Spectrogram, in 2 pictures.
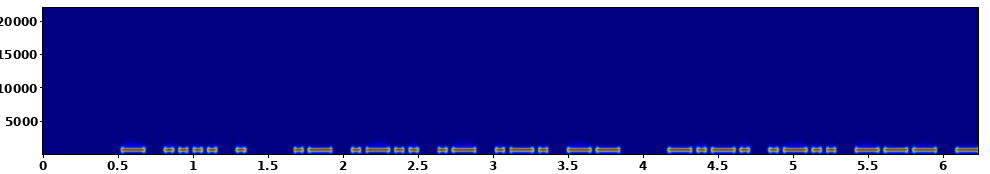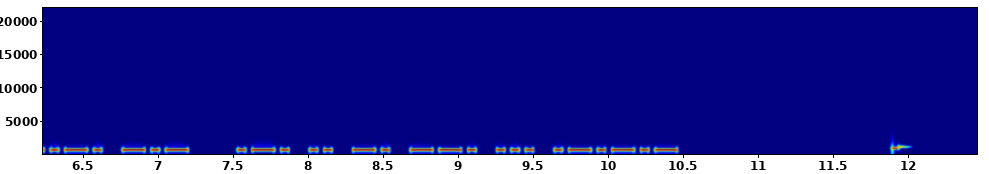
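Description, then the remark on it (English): An alarm clock beeps in rapid bursts of a steady, mid-pitched electronic tone for about ten seconds as a morning wake-up alarm, then falls silent before a single sharp click. “The alarm clock rings.”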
